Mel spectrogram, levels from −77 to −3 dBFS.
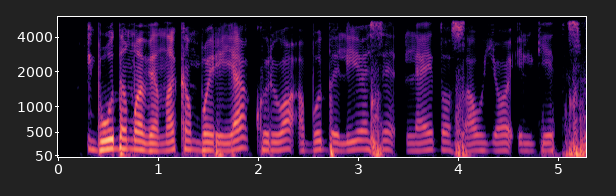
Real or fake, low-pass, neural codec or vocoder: fake; 5.4 kHz; codec, 16 kHz, 8 kbps, FreqCodec, larger model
